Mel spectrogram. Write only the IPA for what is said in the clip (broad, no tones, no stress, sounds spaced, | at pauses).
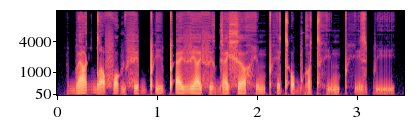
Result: b æ ɡ dˤ ḭ f ɔ ɡ fʲ ɑ b pʼ i pʼ æ vʲ ɑ fʲ ɔ ɡ æ xʲ ɒ h i m pʰ ɪ tʼ ɔ b ɡ ɒ tʰ ḭ m pʰ ḭ z p ḭ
